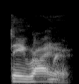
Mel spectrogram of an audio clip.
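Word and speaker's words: de Ridder: Henner, Runner de Rider is how you say Renner it.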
